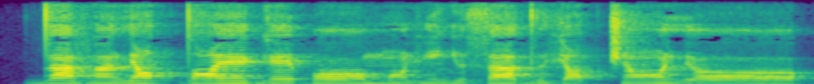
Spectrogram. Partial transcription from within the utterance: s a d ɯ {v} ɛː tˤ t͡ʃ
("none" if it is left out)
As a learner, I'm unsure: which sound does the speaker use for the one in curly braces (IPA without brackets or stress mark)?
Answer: vʲ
